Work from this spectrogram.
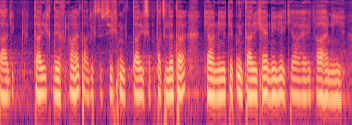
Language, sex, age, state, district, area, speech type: Urdu, male, 30-45, Bihar, Khagaria, rural, spontaneous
